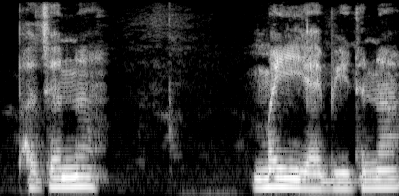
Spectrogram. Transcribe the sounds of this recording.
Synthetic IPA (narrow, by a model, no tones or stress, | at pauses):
pʰɐzɐnɐ | mɐjjabid̪ɐna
